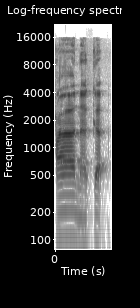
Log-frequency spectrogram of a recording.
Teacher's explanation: کاف باریک ہے، حا کو واضح نکالیں اور الف مدہ کے قائم مقام ہے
